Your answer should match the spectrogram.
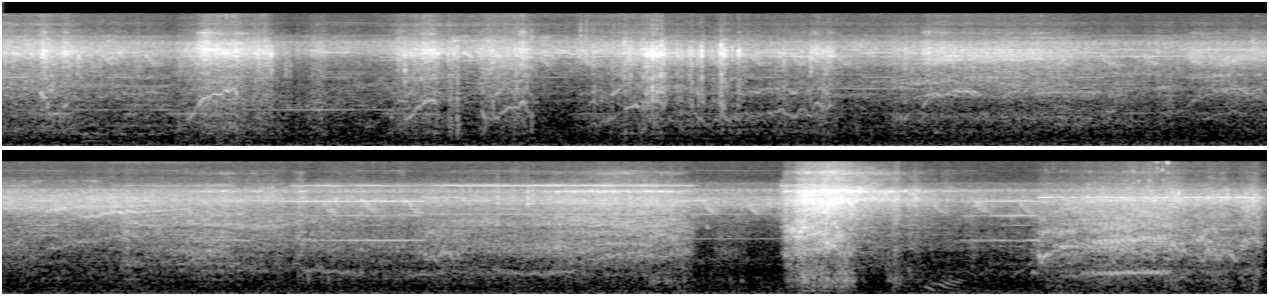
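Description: Scale RC crawler trucks driving along a muddy trail, their small electric motors and geared drivetrains whining as the tyres squelch and crunch through mud and roots. Several trucks pass close, each one louder for a moment, and the loudest pass comes a few seconds before the end.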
